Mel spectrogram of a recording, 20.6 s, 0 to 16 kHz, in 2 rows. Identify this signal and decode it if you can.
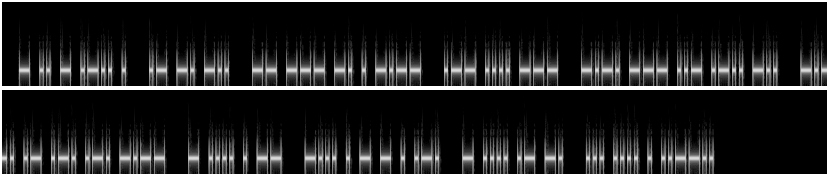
Morse code, heard as a keyed tone, about 28 wpm, 700 Hz. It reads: TITLE AND MONEY WHO COULD CARRY THEM BETTER THAN SHE?
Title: Sentences from Top 1200 Words 28wpm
